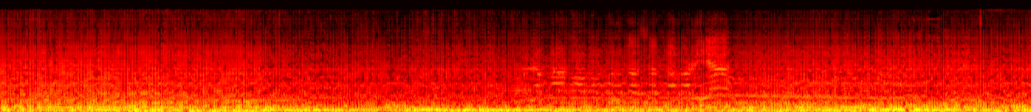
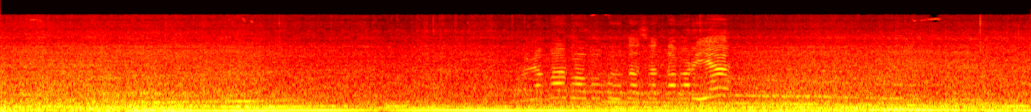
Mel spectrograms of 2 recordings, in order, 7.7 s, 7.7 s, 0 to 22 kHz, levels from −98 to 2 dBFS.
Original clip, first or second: second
